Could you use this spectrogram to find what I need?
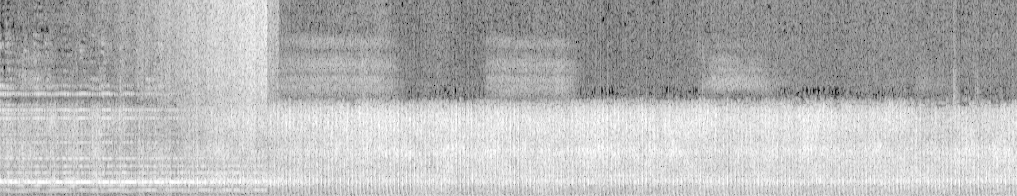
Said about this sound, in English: Traffic sounder. Where's my, traffic sounder? This is it. Phil Hendry Show traffic.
